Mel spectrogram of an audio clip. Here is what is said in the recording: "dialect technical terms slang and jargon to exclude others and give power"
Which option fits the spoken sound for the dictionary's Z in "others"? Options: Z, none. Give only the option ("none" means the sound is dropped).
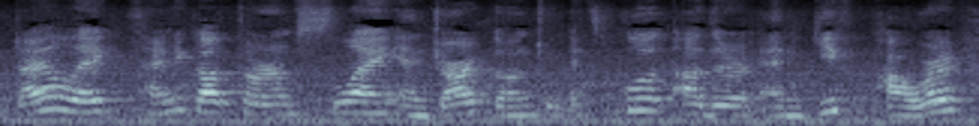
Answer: none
